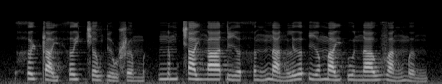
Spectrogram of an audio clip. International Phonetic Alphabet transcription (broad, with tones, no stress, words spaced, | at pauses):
hə˧jʈa˨˩˨j hə˧jcə˨˩w ɗɨ˨˩˨wʂə˨˩m | nə˧˥mca˧jŋaː˧ ɗi˨˩ə̯hə˨˩˦ŋna˨˩˨nlɨ˧˥ə̯ ʔi˧˥ə̯ ma˧˥jʔu˧naː˧˥wva˨˩˦ŋ mə˨˩˨ŋ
